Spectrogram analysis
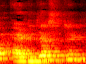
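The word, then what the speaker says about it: adjusted: मैल एडजस्टेड, यहां पर इसको एक चीज और समझ लीजिए आप, कभी भी डी और जे इकट्ठे आएंगे तो डी साइलेंट रहता है, तो इसको एडजस्टेड नहीं कहते, इसको कहते हैं एडजस्टेड।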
